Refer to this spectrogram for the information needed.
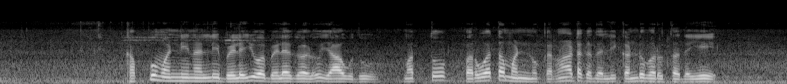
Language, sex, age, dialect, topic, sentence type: Kannada, male, 18-24, Coastal/Dakshin, agriculture, question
